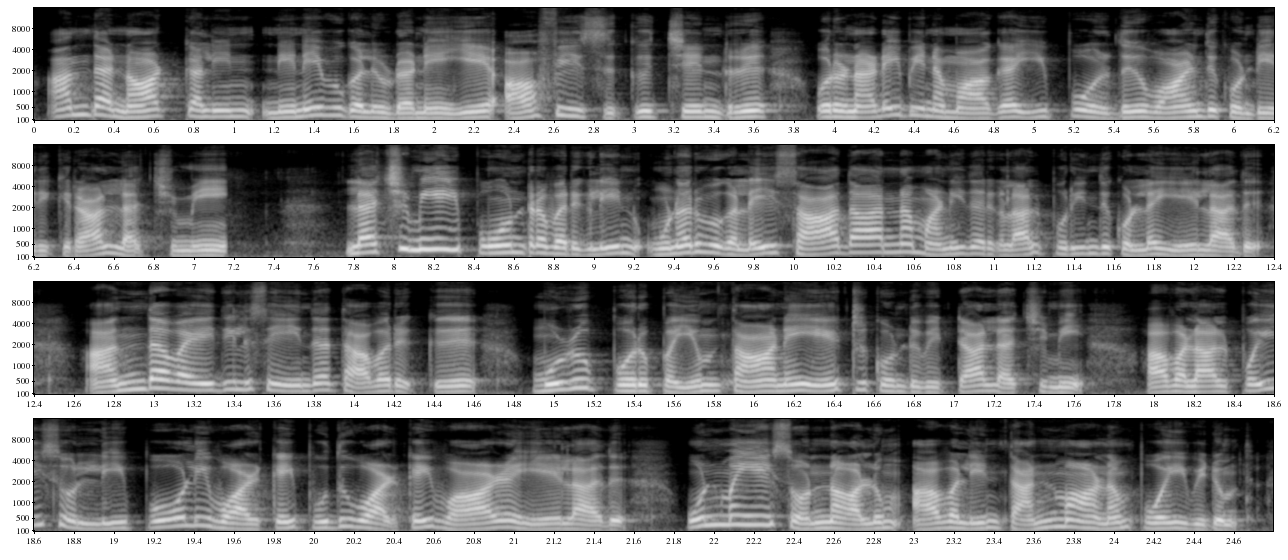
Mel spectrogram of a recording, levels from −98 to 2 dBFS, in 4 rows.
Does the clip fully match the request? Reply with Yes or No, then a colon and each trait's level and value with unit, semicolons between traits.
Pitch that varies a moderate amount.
Yes: average, 4.8 semitones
